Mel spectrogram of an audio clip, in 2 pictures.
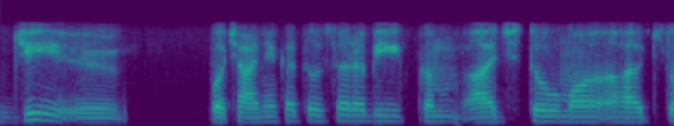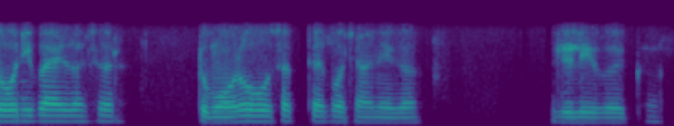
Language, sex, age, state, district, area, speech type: Urdu, male, 30-45, Delhi, Central Delhi, urban, conversation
